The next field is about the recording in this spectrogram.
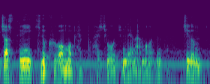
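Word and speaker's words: Justin: 이거 불어식으로 발음하면 G스탱이고요. 영어로 하면 그냥 저스틴이 되는 거죠.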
